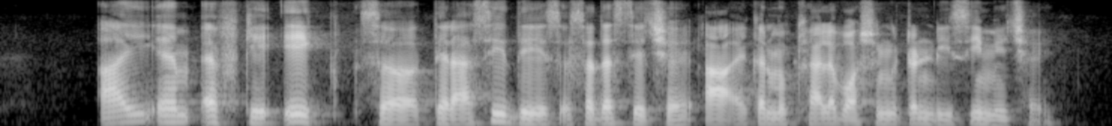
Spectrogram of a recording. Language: Maithili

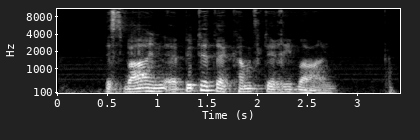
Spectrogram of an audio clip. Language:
German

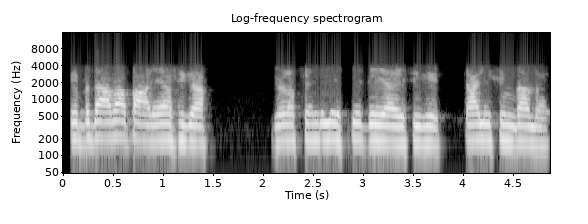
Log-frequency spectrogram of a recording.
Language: Punjabi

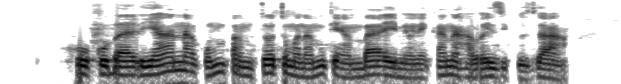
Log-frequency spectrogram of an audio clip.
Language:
Swahili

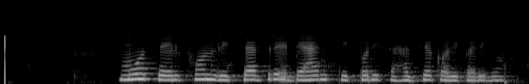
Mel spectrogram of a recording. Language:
Odia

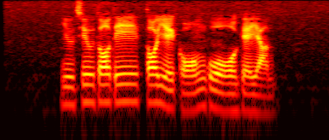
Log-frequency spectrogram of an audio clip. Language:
Cantonese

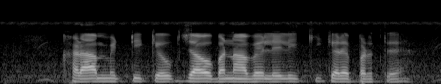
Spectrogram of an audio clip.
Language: Maithili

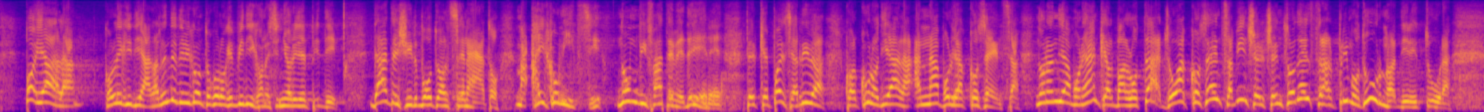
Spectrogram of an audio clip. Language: Italian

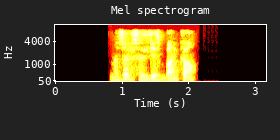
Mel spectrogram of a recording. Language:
Kabyle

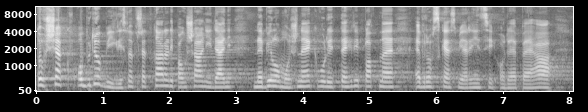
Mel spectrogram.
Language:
Czech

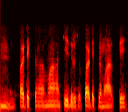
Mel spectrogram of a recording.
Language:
Sanskrit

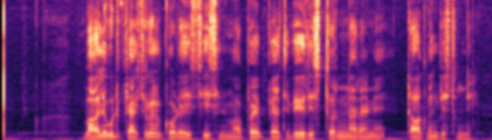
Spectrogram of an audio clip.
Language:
Telugu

